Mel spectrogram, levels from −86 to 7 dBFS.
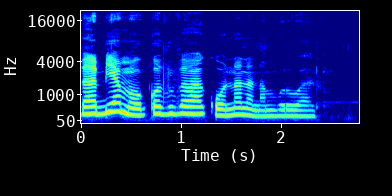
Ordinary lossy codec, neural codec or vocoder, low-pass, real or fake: none; none; none; real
